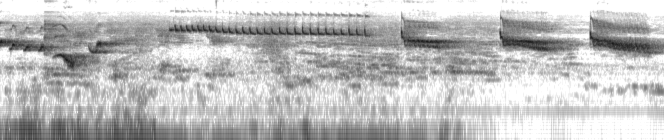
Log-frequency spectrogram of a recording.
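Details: Evening lure song of an Asian pied starling, a style packed with filler, used for training other birds: mixed whistles, a fast buzzy trill lasting two seconds, then three loud harsh descending calls.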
